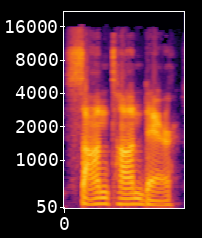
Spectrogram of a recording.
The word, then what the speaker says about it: Santander: Pronunciation, Santander. So we were right about that.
